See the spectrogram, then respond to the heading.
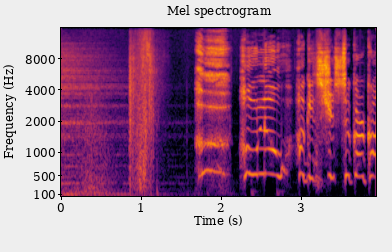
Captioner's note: gasping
